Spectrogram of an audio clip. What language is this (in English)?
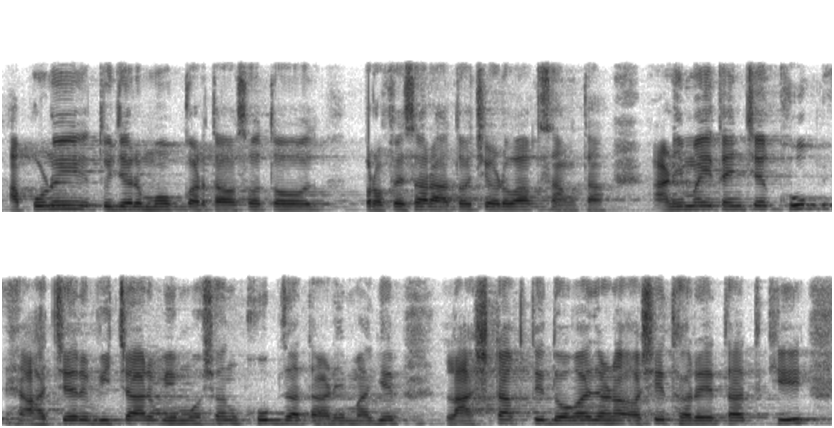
Konkani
